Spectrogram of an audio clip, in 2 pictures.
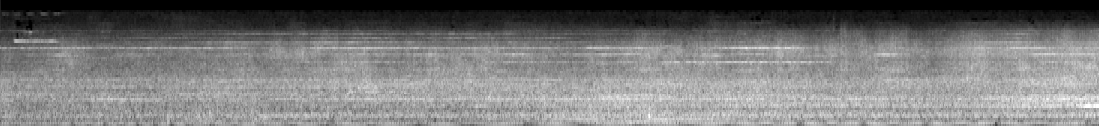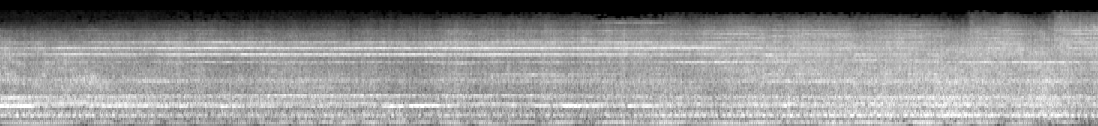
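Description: KiwiRail DC class diesel-electric locomotives hauling a container train round a curve. The engine rumble grows steadily louder as the train approaches, and the wheels squeal in several high, steady tones that grow stronger about halfway through.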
